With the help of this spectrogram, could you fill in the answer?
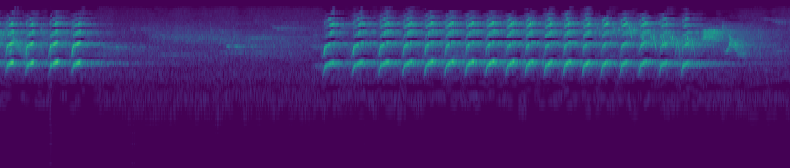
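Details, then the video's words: Black woodpecker giving rapid series of clear, ringing notes, each slightly rising then falling, roughly two to three per second; a short burst, a pause, then a longer run of about twenty notes. "głos dzięcioła czarnego"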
